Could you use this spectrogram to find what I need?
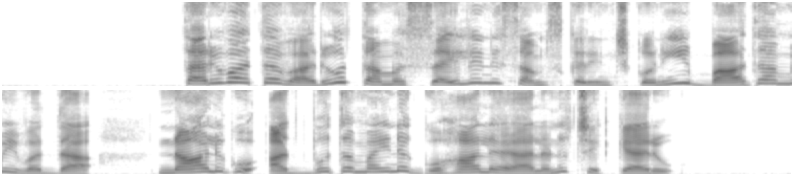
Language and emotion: Telugu, neutral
